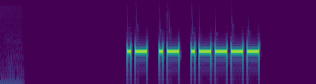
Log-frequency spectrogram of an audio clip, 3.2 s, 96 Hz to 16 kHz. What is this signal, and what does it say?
Morse code, heard as a keyed tone, about 30 wpm, 700 Hz. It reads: AA1
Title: USA Call Sign Prefixes - 30wpm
